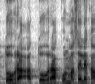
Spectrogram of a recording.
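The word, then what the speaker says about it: Torah: এখানে তোরা উচ্চারণ আছে। কিন্তু এটা একচুয়ালি হবে তোহরা।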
